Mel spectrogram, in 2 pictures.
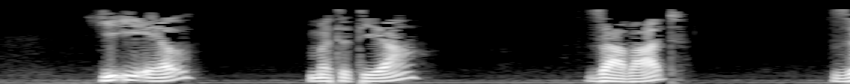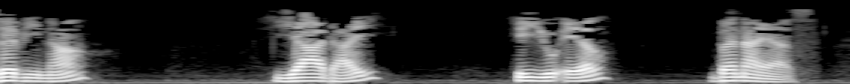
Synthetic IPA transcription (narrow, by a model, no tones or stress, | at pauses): jiʔiʔel | mət̪ʰət̪ʰija | zaβad̪ | zəβina | jad̪aj | ijuʔel | bənaja̰s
